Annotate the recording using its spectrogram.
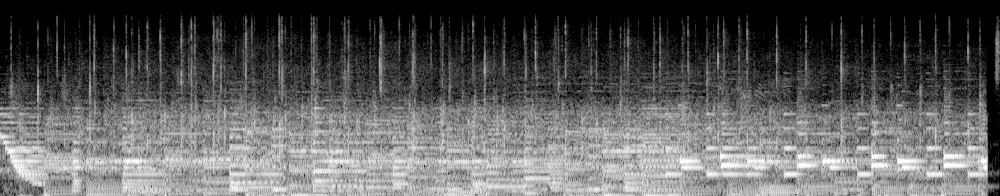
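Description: Live music played on a grand piano, with the audience clapping and applauding over it throughout. The sound cuts off abruptly near the end.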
